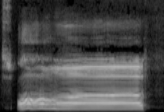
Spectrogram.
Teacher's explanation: جب ہم صاد کو سٹریچ کریں گے تو اس کے لاسٹ میں ہم نے جو ہے ہلکا سا فا کا ساؤنڈ نکالنا ہے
